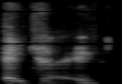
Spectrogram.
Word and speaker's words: Eke: My last name is spelled Eke, and it's pronounced AK.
